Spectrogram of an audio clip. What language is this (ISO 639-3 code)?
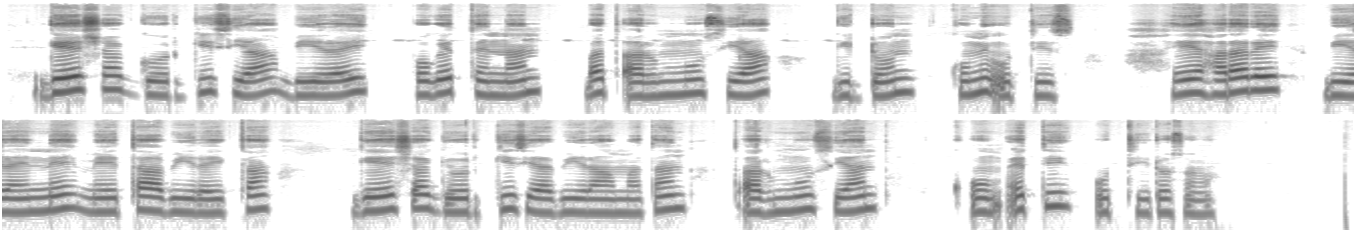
wal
